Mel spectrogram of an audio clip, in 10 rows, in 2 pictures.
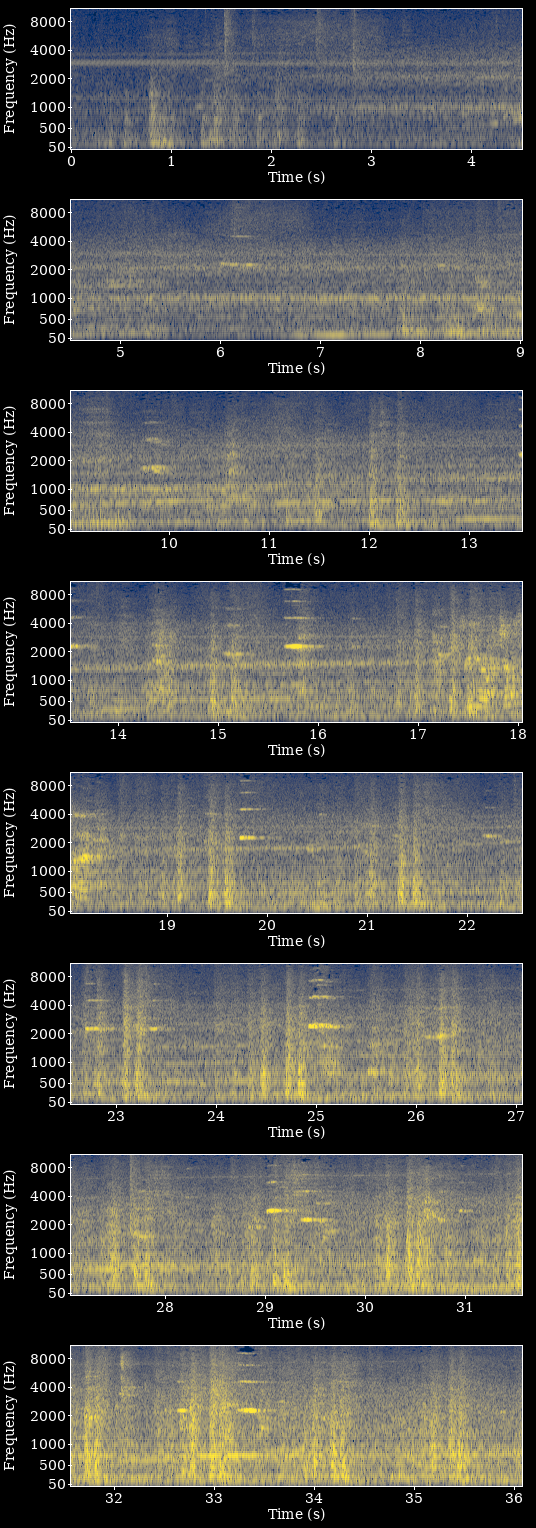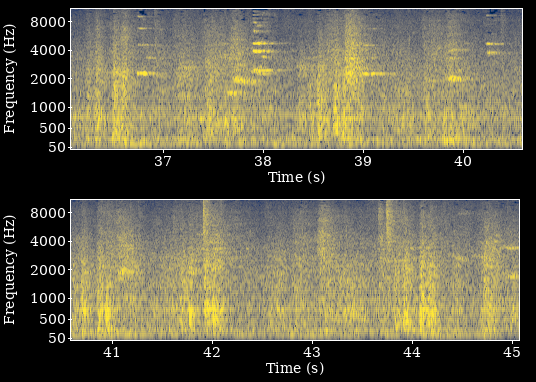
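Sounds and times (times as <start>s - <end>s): train running rumble: 10.5s - 45.0s.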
